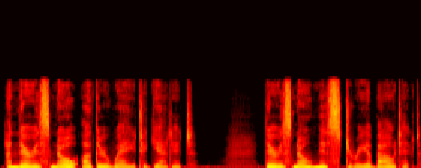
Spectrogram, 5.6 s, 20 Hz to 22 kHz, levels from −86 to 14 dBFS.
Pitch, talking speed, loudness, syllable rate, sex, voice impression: 190 Hz, 160 wpm, -20 LUFS, 4.7 syllables/s, female, very feminine, middle-aged, slightly calm, very elegant, slightly sweet, kind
